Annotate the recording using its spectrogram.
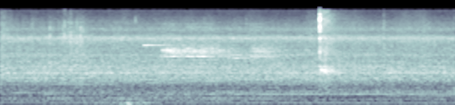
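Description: Steady rushing background noise with a low hum, and a single short click about four seconds in.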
